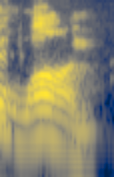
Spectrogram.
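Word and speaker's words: Tiuliulin: Tulin. Well, I am glad. Tulin.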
